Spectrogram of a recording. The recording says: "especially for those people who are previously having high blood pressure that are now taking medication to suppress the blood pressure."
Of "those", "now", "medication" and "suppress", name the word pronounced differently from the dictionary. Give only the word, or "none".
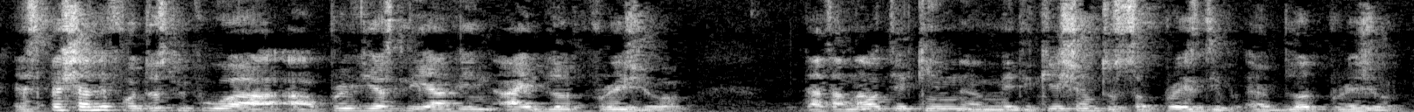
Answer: those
